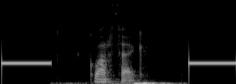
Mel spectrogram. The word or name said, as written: gwartheg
